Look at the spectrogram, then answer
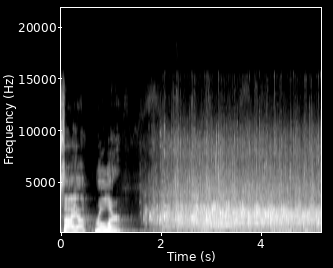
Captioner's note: audience applauds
